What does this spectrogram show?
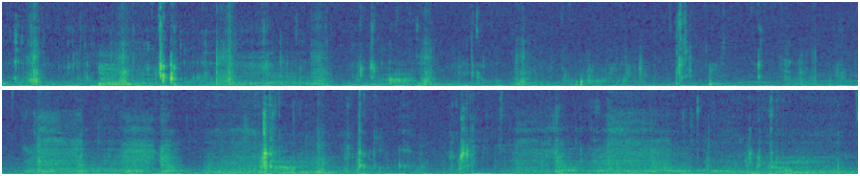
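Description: Close-miked eating: chewing with wet mouth clicks and smacks, irregular and continuous, as a person eats spicy tilapia and rice by hand.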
